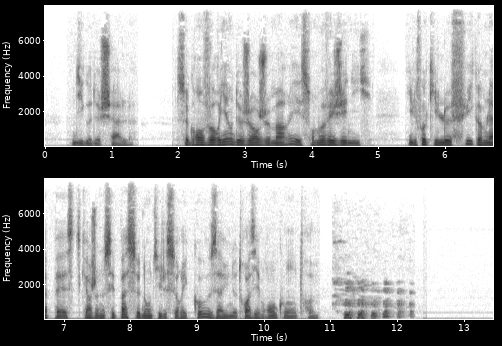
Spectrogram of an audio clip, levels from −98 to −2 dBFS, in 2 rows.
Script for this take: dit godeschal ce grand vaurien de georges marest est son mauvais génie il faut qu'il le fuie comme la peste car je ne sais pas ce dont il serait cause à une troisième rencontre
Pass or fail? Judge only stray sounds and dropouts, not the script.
fail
